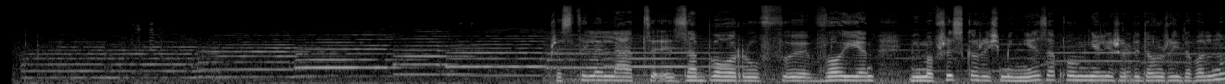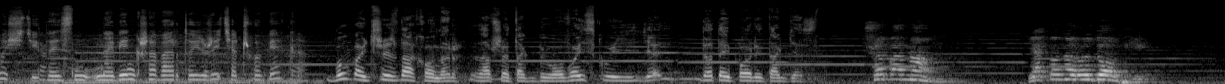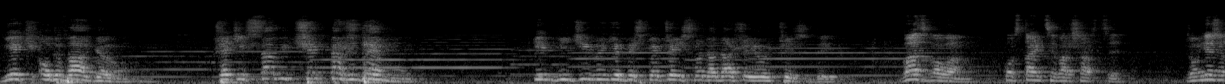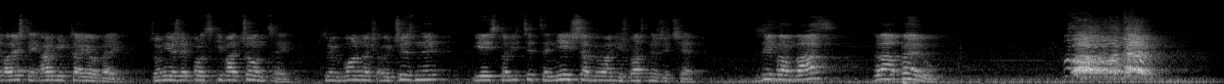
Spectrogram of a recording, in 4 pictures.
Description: O godzinie „W” w mieście zawyły syreny alarmowe.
